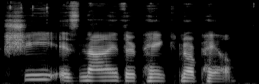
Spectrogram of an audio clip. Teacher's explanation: stressed unstressed stressed unstressed stressed unstressed stressed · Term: trochaic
